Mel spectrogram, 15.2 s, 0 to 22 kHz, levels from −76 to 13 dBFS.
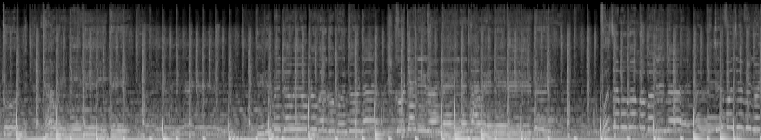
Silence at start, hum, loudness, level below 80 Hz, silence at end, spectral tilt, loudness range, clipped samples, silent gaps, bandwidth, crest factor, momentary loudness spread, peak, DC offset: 0 s; none; -14 LUFS; -14 dBFS; 0 s; -5.5 dB/octave; 3 LU; under 0.1%; none; 19 kHz; 12 dB; 7 LU; 0 dBFS; under 0.1%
